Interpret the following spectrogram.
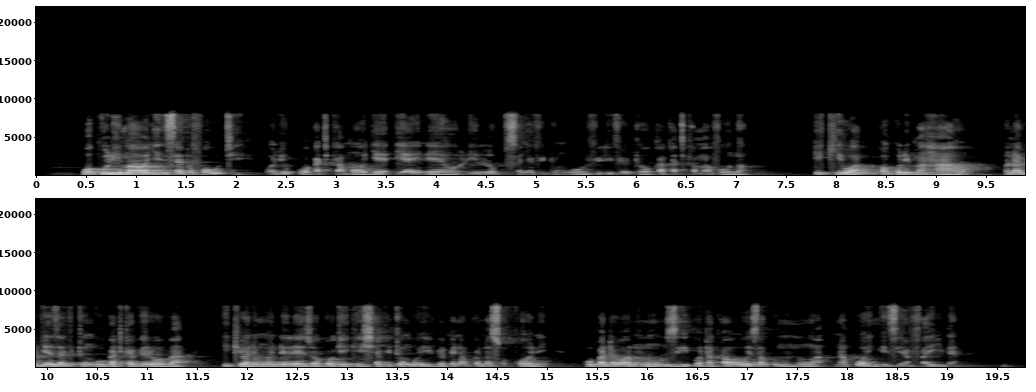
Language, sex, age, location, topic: Swahili, male, 25-35, Dar es Salaam, agriculture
